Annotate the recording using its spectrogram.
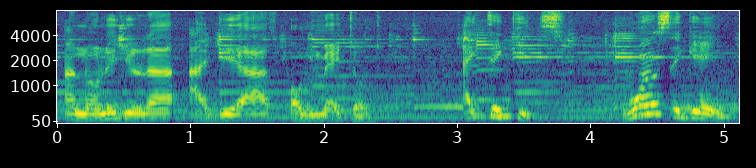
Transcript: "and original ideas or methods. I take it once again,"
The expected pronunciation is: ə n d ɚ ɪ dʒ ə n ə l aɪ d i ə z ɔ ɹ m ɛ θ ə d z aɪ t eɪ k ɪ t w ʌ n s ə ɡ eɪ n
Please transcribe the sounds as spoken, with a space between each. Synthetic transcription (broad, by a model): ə n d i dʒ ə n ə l aɪ d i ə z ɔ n m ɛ t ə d aɪ t eɪ k ɪ t w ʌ n s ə ɡ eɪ n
